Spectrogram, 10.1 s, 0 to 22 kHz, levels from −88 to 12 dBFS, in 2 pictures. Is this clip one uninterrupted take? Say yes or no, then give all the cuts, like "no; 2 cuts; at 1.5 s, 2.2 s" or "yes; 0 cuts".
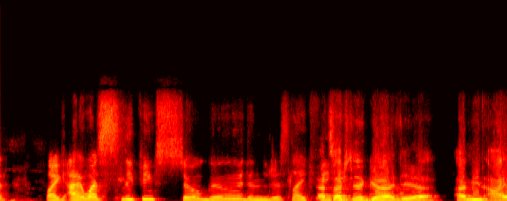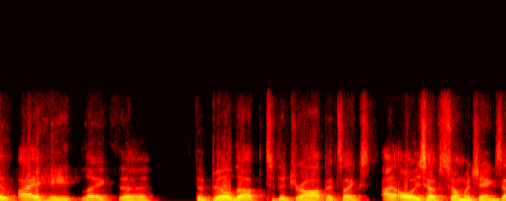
no; 1 cut; at 8.8 s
